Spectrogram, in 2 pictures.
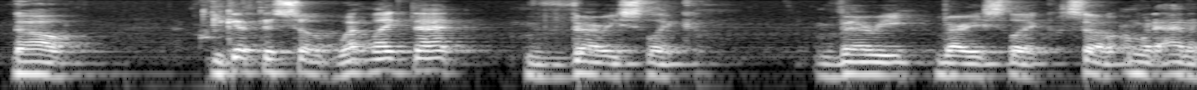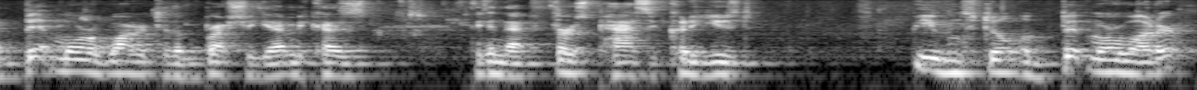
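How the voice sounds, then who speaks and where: A man's voice: medium pitch, moderate pace, a little mellow. Man chatting casually in an echoey room. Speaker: presenter of a wet shaving video. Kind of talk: casual product review chat while shaving. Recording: roomy, echoing indoor sound.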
